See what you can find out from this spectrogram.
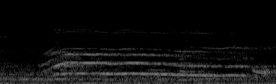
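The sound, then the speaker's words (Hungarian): A baby lets out one long, drawn-out wailing cry that rises and holds steady for a couple of seconds before tapering, over a faint background hum. “Nyugodtan megfoghatod a babát is, ha akkor megnyugszik.”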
